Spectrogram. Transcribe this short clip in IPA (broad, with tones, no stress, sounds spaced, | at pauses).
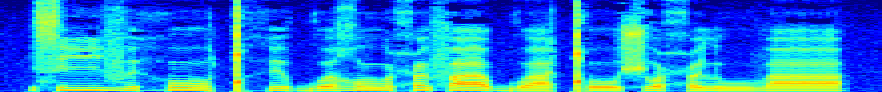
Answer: s iː˧ v ɪ˨ h oː˦˨ ǃʰ ɪː˨ ɡʷ ɪː˨ ʁ uː˧ ħ ʏ˦ f aː˧ ɡʷ aː˨ ǃ oː˨ ʃ o˧ ħ ʏ˨˦ l uː˨ β aː˧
